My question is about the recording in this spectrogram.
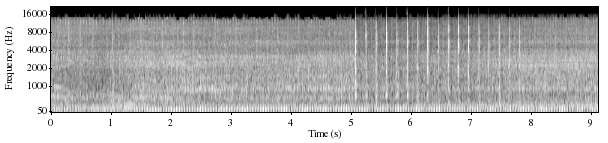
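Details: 1G Eagle Talon AWD at idle: sharp, regular ticks about three per second. Owner is unsure whether it is rod knock, a dead lifter, a binding valve spring or a failed transmission. Engine knock, source unconfirmed.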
